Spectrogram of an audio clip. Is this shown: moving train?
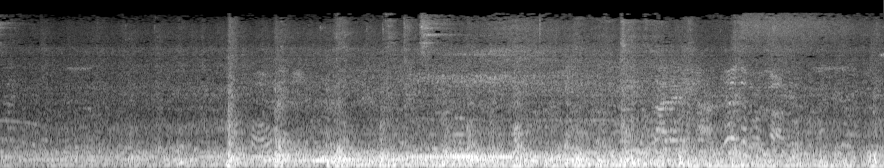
yes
